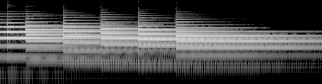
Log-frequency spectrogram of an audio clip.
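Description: A descending run of bell chimes, about seven struck notes stepping down in pitch roughly three quarters of a second apart, each ringing on. The last note fades away slowly over the closing seconds.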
